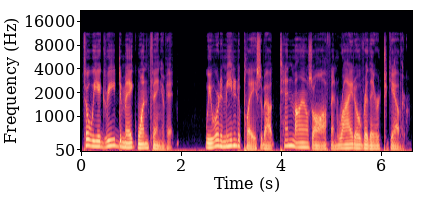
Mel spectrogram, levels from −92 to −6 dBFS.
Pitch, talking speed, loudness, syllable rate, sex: 110 Hz, 225 wpm, -18 LUFS, 6.2 syllables/s, male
